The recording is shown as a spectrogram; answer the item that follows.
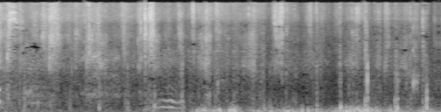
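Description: Irregular soft thumps and clicks of footsteps and dogs' paws on grass as dogs play with a ball, over a low rumble. A brief low voiced sound comes about a second and a half in.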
